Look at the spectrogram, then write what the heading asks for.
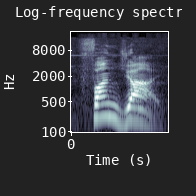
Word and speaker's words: fungi: here's a tricky one the G changes pronunciation fungi okay remember what we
